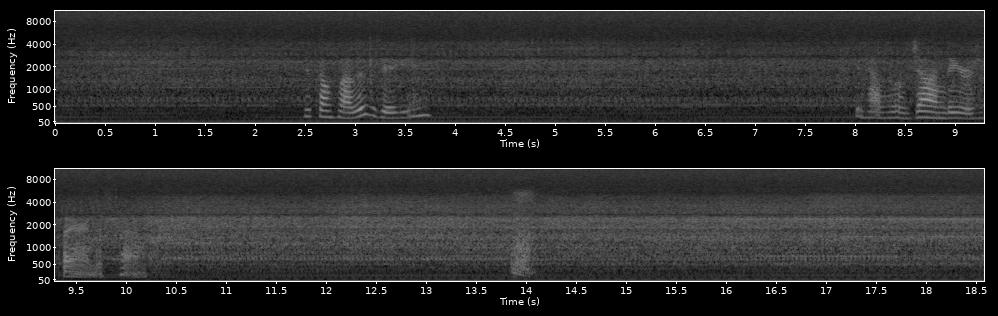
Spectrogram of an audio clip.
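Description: A tractor engine rumbles, drawing closer.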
